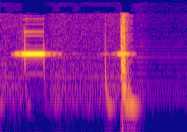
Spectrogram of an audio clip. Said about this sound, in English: Sounds like you got a Roger beep on there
